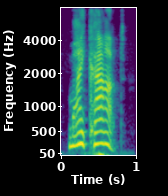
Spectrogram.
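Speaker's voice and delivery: high-pitched outraged cry; storyteller's witch crying out; witch calling out. A narrator's reading. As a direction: call out high as the upset witch. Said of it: "she called out to the children".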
